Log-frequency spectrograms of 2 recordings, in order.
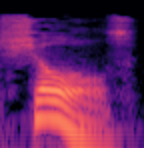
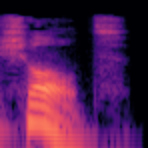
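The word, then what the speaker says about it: Scholz: they mispronounced his name it was a soft schz not a hard Schultz but it didn't stop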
